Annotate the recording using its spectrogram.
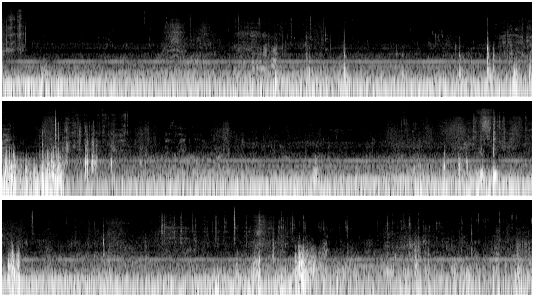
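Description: A spinning reel being wound in under load against a hooked kingfish, over a steady low hum. A few louder knocks come about a third of the way in and again later.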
